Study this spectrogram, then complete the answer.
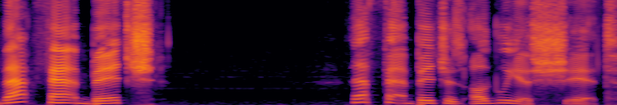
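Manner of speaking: mock furious, loud, shrill country-mom ranting voice. Acting out a pageant mom complaining in the car: imitating an angry country mom. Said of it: "their mom's like".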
